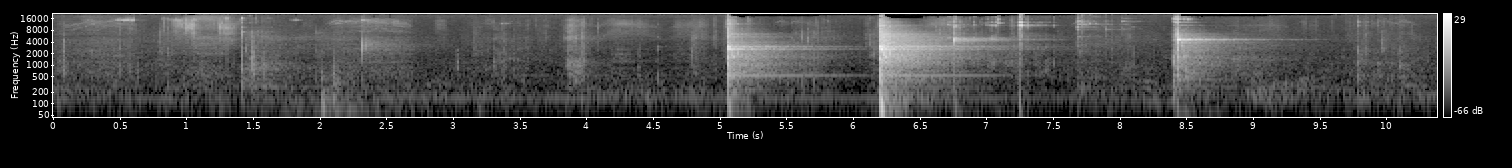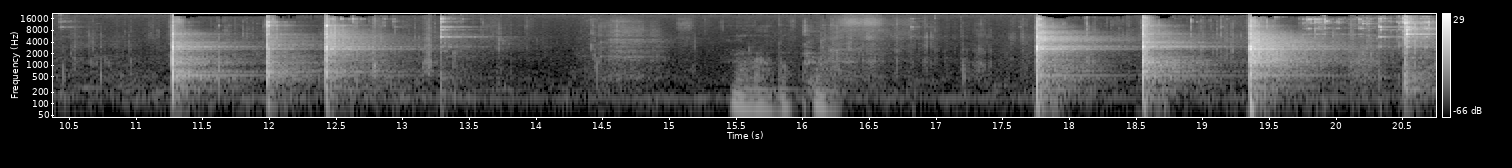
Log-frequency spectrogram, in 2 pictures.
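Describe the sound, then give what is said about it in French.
Stone knapping with a soft hammer, producing very thin, wide flakes with a flared butt. About a dozen sharp, ringing knocks come in irregular clusters separated by pauses, with faint light tapping and scraping at the start. No one speaks. “Et ça, ce sont des éclats caractéristiques du percuteur tendre, très mince avec un talon déversé, assez large et très fin, et déversé sur la face inférieure.”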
